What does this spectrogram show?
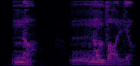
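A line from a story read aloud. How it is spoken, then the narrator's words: Grumbling mutter. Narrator (Italian): borbottò Glebov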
